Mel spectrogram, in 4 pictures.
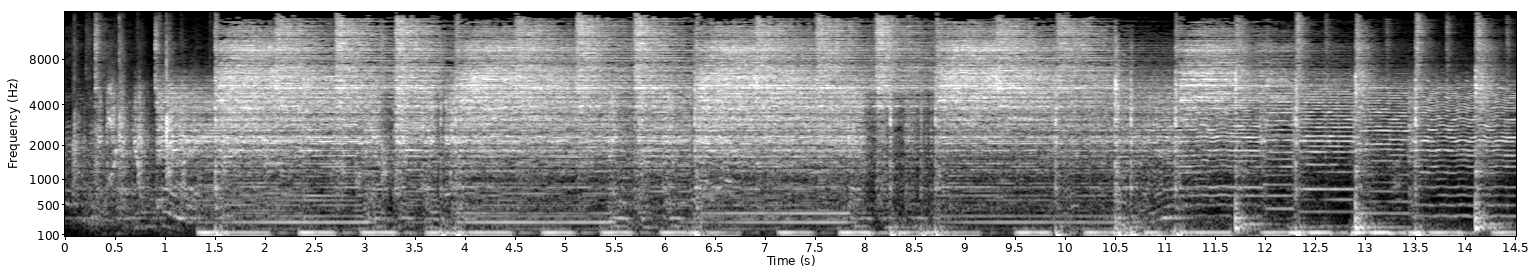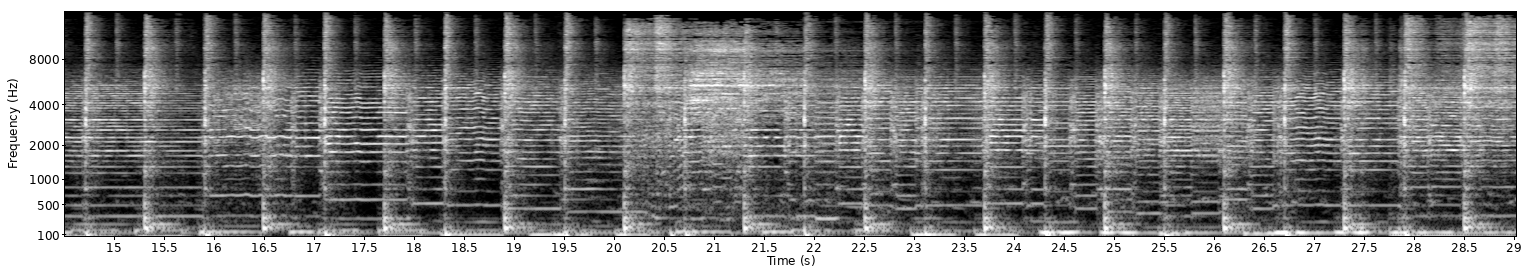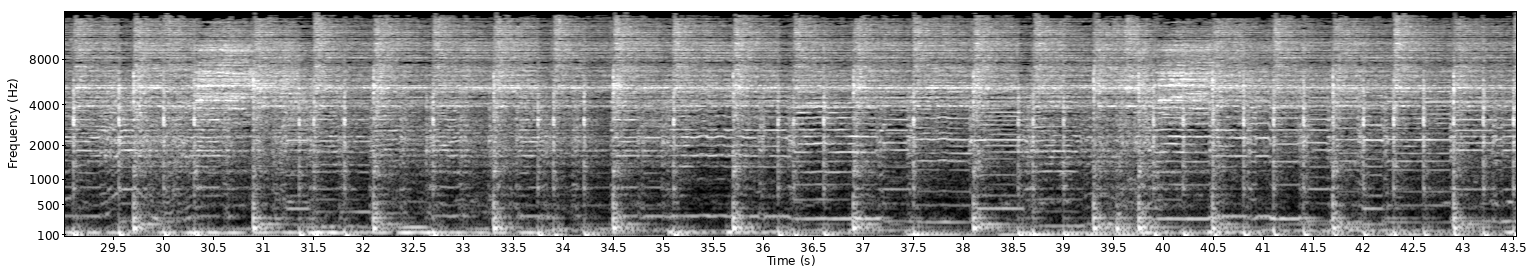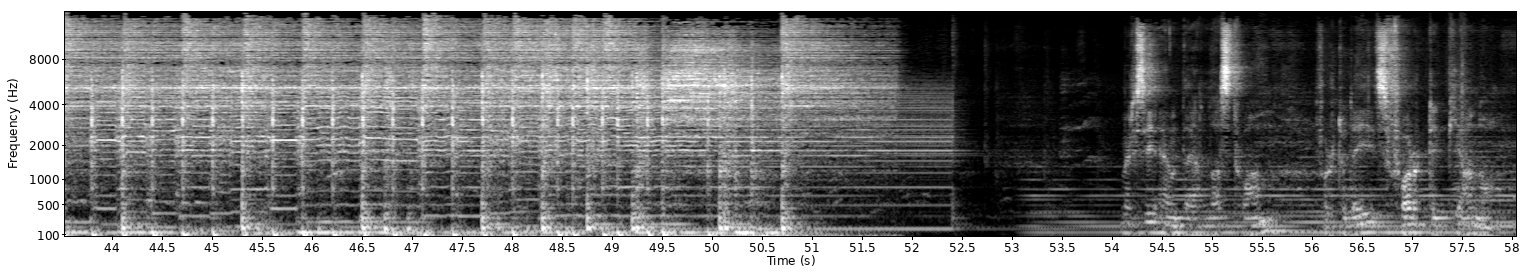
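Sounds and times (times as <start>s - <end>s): electric guitar: 0.0s - 54.1s
drum kit beat: 0.4s - 51.9s
heavy bass line: 1.4s - 52.2s.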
